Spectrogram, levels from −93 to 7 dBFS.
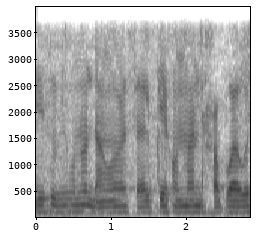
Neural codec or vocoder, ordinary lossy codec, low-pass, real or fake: none; none; 3.6 kHz; real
